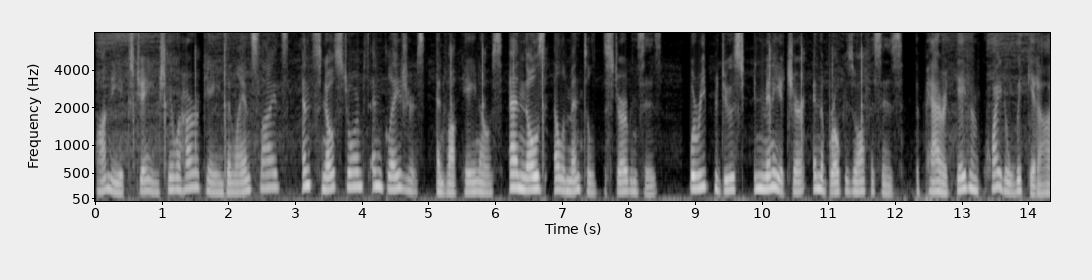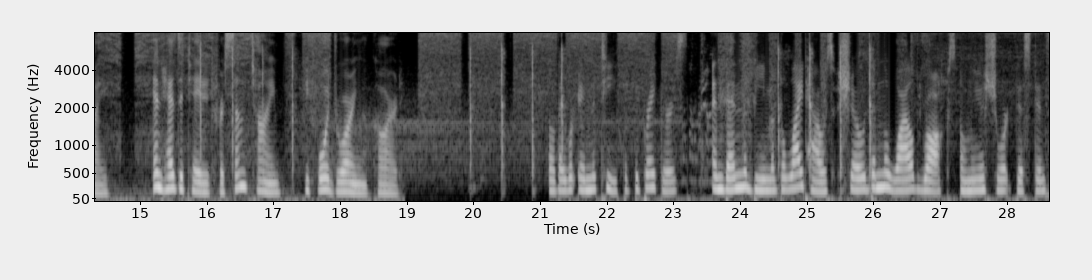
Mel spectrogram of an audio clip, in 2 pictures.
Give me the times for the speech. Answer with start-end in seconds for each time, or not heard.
0.0-18.9, 21.1-28.6.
